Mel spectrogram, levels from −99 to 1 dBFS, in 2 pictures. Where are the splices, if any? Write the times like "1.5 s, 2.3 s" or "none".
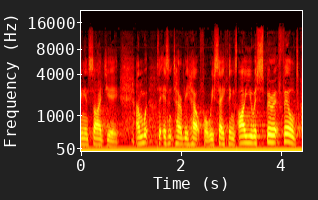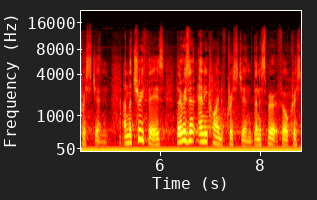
1.5 s, 3.1 s, 6.9 s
